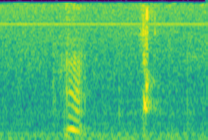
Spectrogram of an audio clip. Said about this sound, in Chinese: 你怎么打嗝了，宝宝？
